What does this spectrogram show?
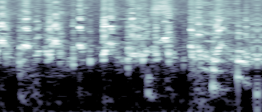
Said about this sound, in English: Look at this. squeaky wheels.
